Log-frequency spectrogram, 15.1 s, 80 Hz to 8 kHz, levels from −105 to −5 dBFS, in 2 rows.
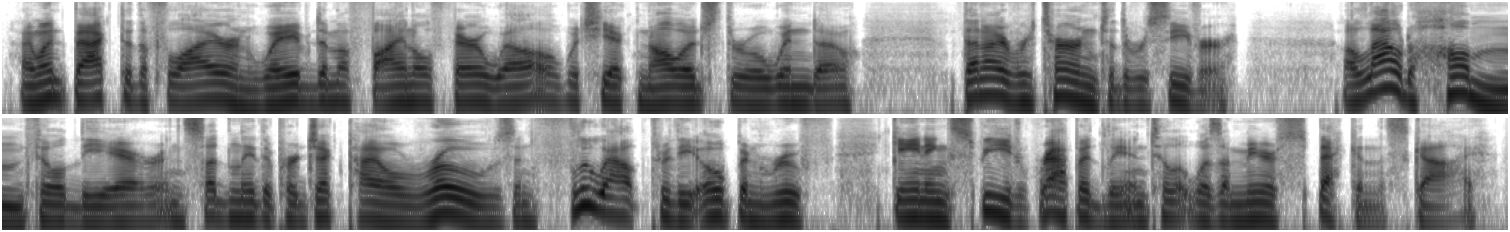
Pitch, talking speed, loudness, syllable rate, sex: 130 Hz, 215 wpm, -23 LUFS, 5.8 syllables/s, male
